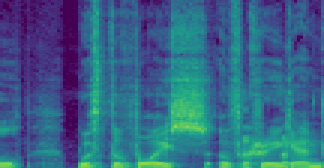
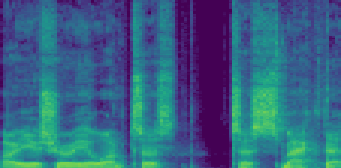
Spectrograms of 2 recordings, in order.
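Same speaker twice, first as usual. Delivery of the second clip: put-on Irish accent. Voicing a talking scythe that questions a smack: irish accent as the scythe. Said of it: "you were Irish there".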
